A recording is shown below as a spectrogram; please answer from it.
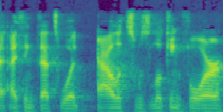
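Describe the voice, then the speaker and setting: A man's very deep, low pitch at a moderate pace. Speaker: sailor and film crew member. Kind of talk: podcast interview. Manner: halting, many fillers.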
